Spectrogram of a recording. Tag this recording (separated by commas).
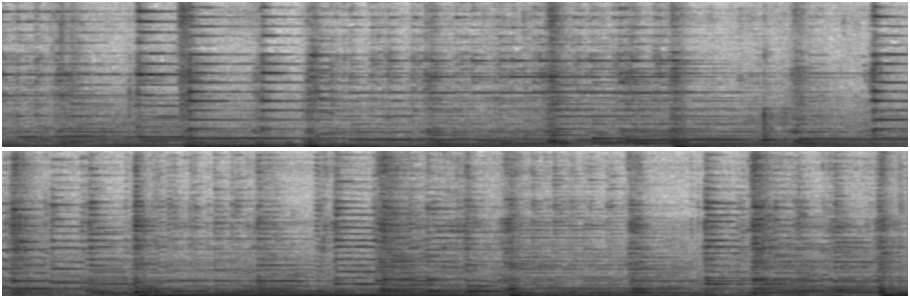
Orchestra, Flamenco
